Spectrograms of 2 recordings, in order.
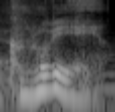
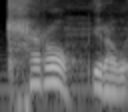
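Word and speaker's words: כְּרוּב: 안에 비치하게 될 그룹 이게 한글로 발음 하니까 그룹이에요 이게 히브리어 원 발음으로 말하면 이게 캐롭이라고 읽어야 됩니다이 그룹을 관한 설명인데 가나안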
